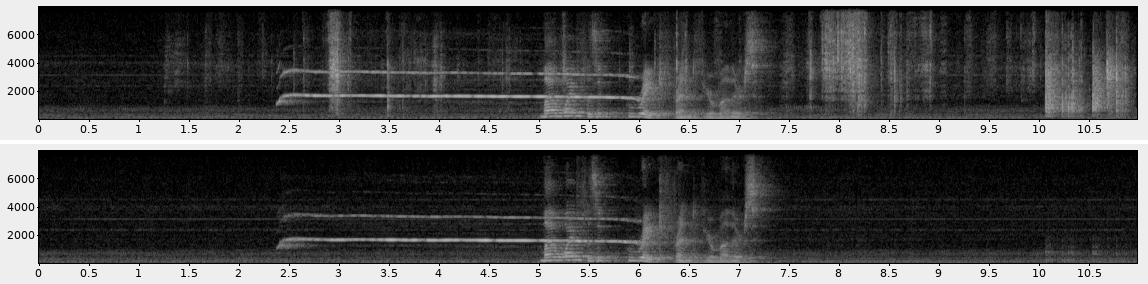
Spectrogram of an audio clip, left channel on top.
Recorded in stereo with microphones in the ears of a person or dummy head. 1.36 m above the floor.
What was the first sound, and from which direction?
A scream, 45° left (ahead or behind).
